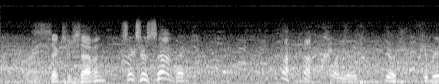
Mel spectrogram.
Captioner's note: chuckles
